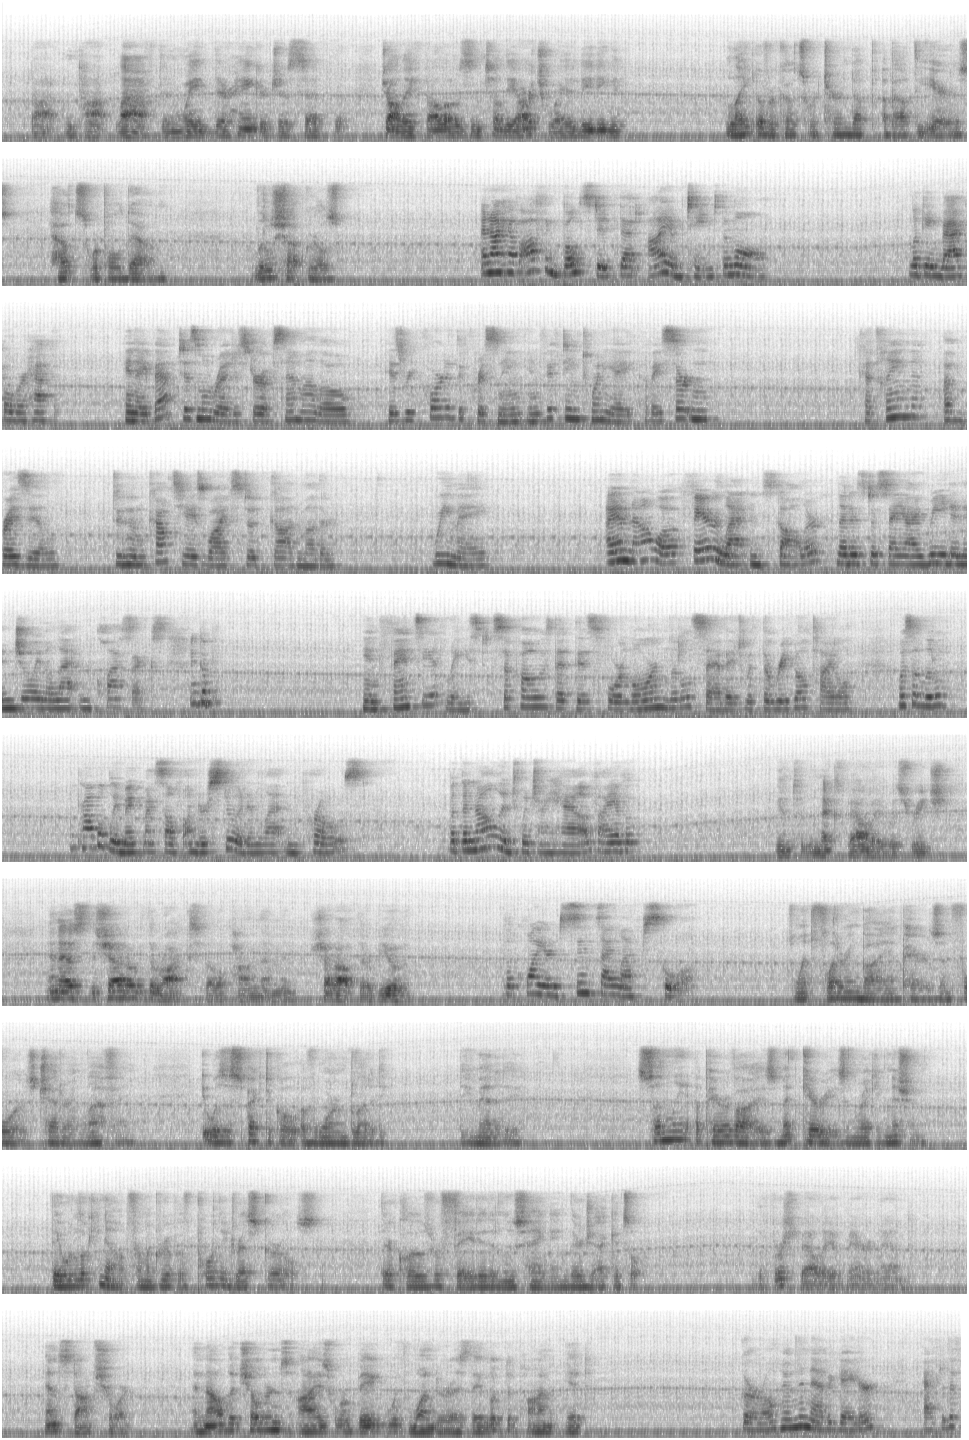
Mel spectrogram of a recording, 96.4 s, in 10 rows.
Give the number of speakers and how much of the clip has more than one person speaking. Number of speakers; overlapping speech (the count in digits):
4, no overlap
